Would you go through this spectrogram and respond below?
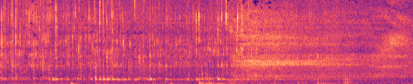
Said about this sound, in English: Wait a minute. Let me pour one more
